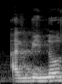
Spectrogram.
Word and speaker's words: albino: Albino, c'est prononcé albino.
